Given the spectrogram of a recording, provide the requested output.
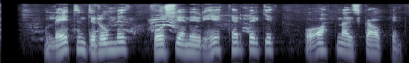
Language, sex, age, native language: Icelandic, male, 50-59, Icelandic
